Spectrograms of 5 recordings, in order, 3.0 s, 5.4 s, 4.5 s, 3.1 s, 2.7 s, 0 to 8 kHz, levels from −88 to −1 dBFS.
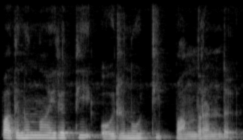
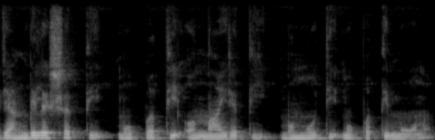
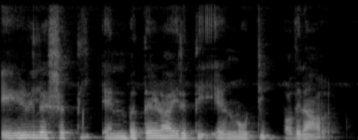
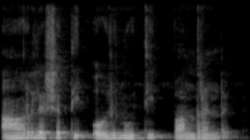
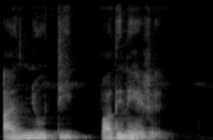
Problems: none marked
